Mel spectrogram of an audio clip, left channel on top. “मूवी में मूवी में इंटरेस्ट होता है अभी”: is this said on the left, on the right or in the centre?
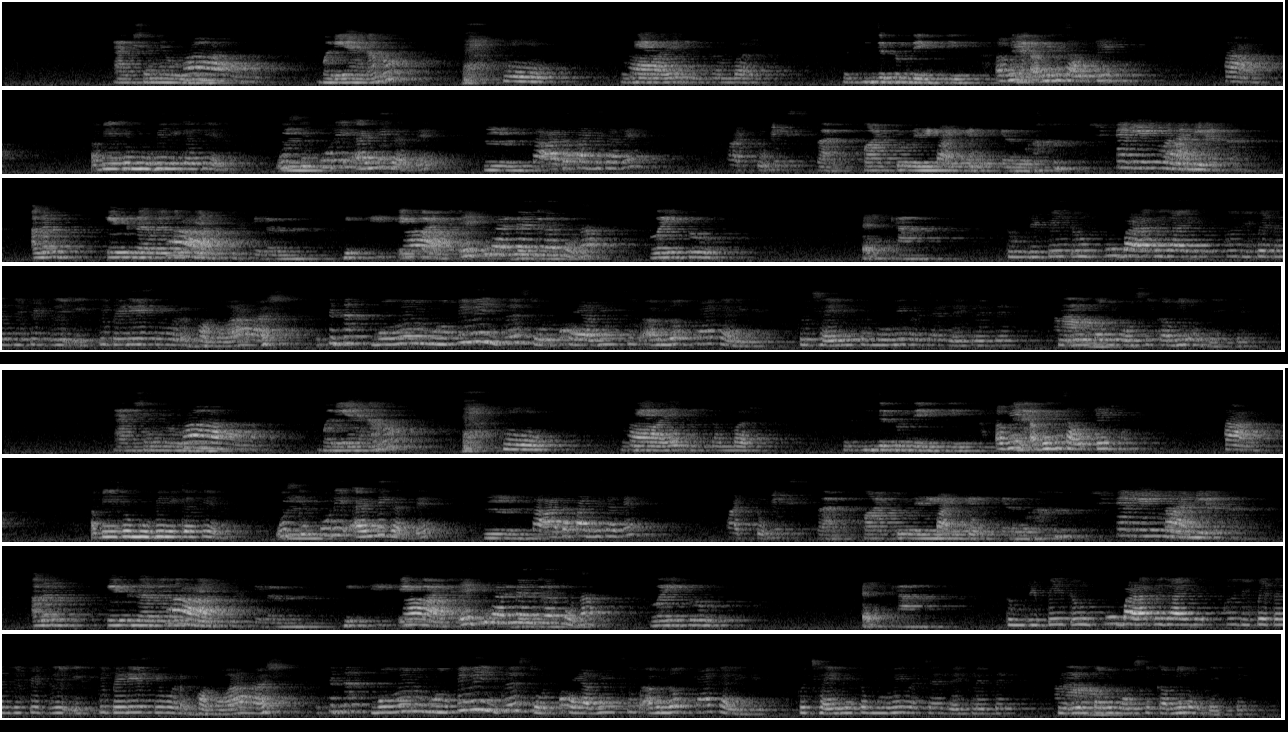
Right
